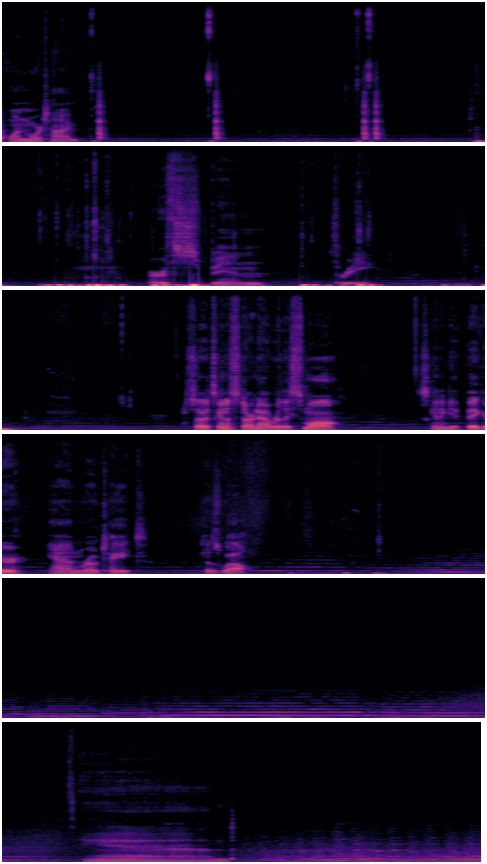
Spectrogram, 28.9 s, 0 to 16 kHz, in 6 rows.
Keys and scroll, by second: 5.1-8.1 typing, 8.5 Return.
